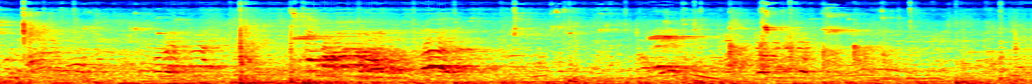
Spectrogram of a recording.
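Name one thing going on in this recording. Players shout and call out to each other across the hall.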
